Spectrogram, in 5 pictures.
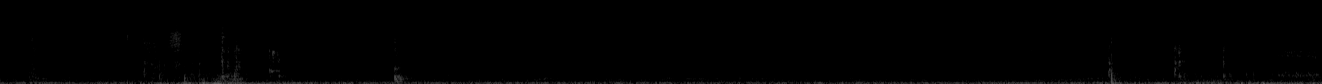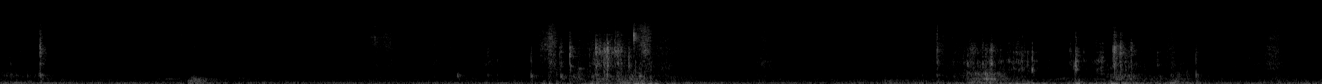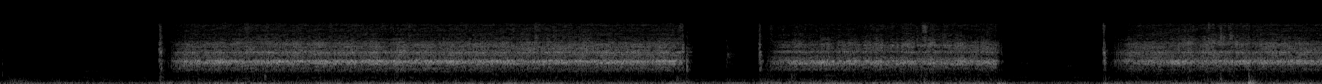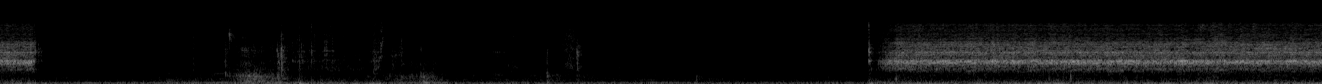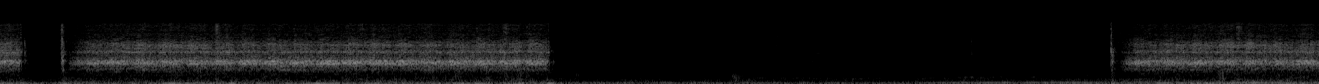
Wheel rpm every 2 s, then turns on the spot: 0, 0, 0, 0, 0, 0, 0, 0, 0, 0, 0, 0, 0, 0, 30, 40, 30, 30, 10, 30, 0, 0, 0, 0, 30, 40, 30, 40, 40, 10, 0, 0, 30.
28-36 38-40 48-52 54-60 64-66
